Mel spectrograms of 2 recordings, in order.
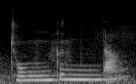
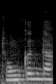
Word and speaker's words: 종근당: At 종근당, phonetically spelled JONGKUNDANG.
